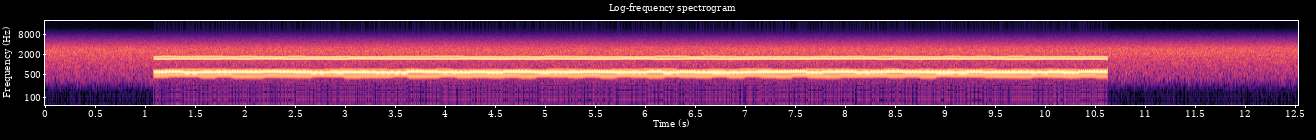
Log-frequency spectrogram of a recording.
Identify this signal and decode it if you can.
FT8 (several signals at once), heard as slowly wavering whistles, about 6.25 baud, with radio static.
